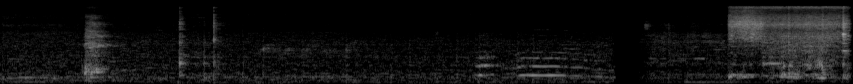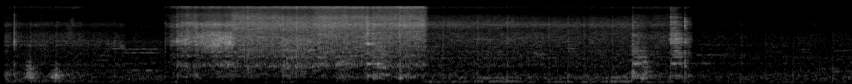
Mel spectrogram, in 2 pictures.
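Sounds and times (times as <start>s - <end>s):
oil sizzling: 6.4s - 16.3s
meat sizzling in oil: 10.2s - 15.4s.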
